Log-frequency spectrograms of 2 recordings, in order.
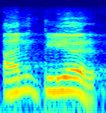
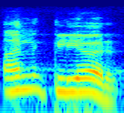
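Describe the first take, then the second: No difference in how they are said.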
